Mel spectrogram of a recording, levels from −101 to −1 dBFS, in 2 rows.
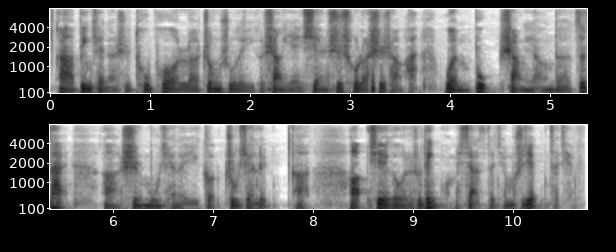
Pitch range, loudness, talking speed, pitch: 105-125 Hz, -21 LUFS, 330 characters per minute, 115 Hz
